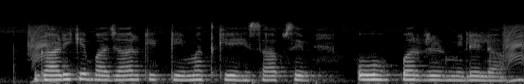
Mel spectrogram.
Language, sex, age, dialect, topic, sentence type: Bhojpuri, female, 25-30, Western, banking, statement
